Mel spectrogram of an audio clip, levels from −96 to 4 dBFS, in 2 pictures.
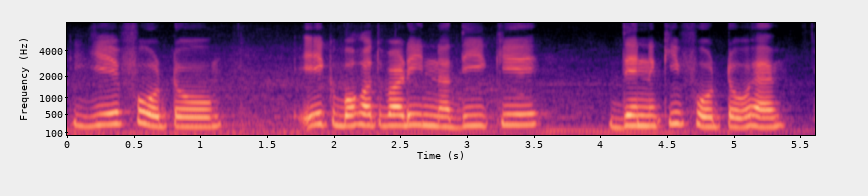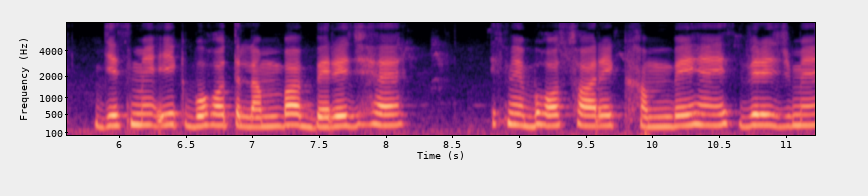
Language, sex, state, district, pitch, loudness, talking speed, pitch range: Hindi, female, Maharashtra, Nagpur, 235 Hz, -18 LUFS, 135 wpm, 225-250 Hz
